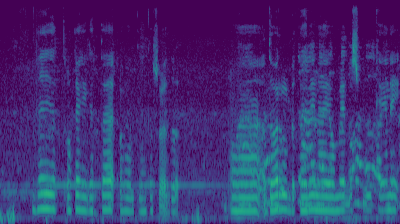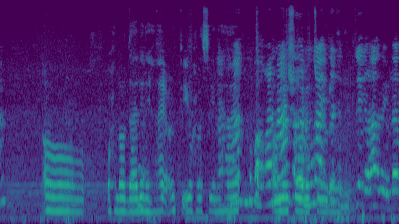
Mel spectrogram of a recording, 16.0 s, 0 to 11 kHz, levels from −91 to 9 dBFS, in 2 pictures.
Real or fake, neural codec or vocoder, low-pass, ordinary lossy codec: real; none; 9.9 kHz; none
